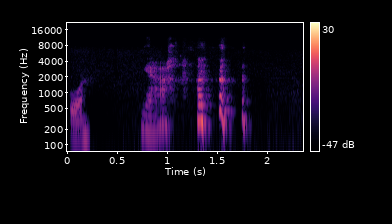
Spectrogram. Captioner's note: laughing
